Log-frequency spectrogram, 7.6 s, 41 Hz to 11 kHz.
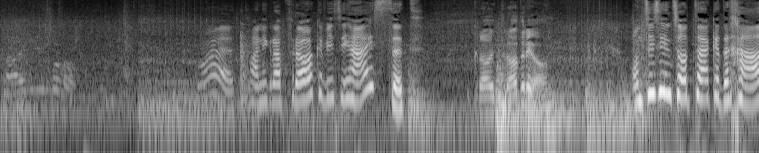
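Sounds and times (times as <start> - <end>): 
small boat low engine rumble on a lake: 0.0 - 7.5
water noise from a small boat on a lake: 0.0 - 7.5
speech: 2.2 - 5.7, 6.3 - 7.5.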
